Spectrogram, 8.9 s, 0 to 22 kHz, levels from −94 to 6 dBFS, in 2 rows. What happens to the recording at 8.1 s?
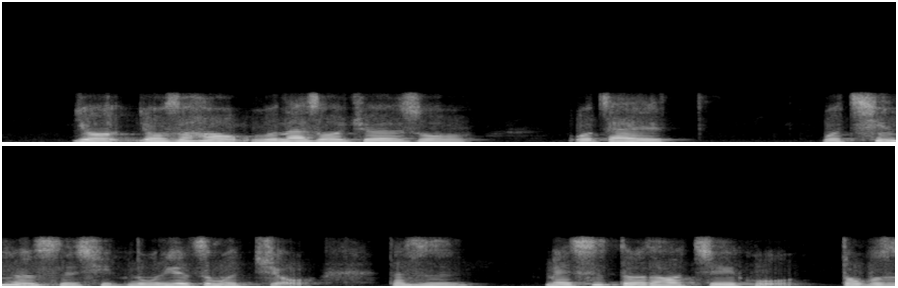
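At 8.1 s the speech carries Speex codec damage, present across the whole clip rather than just that moment. The CELP coder has too few bits for the excitation, which fits a rate near 17 kbps, so the speech sounds noisy and hoarse, with nothing above 7.6 kHz.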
